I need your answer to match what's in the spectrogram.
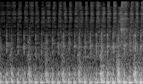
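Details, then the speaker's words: Kawasaki Barako 2 single-cylinder motorcycle, towed in after it stumbled and lost pull: it pops and misfires unevenly as the throttle is opened, with charging voltage rising to 16 V (owner suspects overcharging, stator/charger replaced last year). "Then yan ang yan ang unang narinig ko nung pabababa na kami ng ano ng >> palyado pa 'yan magasan mo siya uli."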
